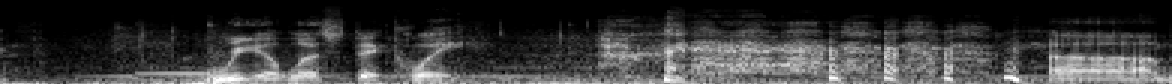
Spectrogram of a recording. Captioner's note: laughs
